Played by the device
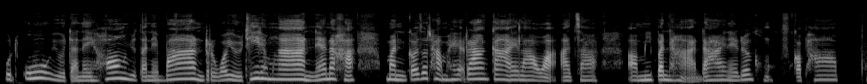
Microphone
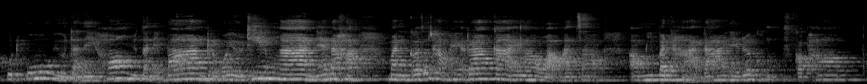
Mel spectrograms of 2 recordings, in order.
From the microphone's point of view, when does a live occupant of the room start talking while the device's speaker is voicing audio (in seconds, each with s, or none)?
none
